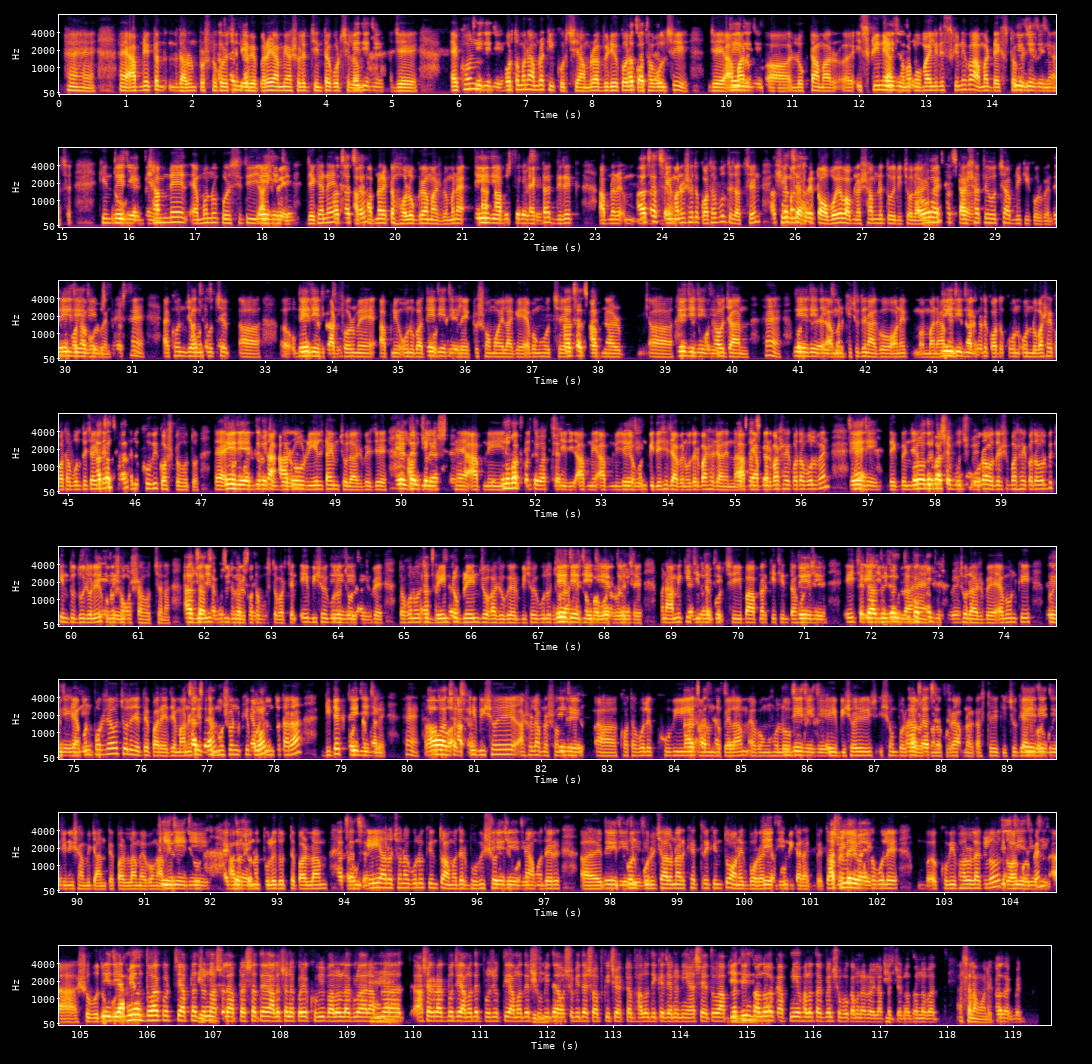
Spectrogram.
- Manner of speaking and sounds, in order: static; "ডিরেক্ট" said as "ডিরেক"; lip smack; "ভাষা" said as "বাষা"; "ভাষায়" said as "বাষায়"; "ভাষায়" said as "বাষায়"; in English: "ডিটেক্ট"; "জ্ঞানগর্ভ" said as "জ্ঞানগর্ব"; "করছি" said as "করচি"
- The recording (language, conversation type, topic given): Bengali, unstructured, কীভাবে প্রযুক্তি আমাদের যোগাযোগের ধরন বদলে দিচ্ছে?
